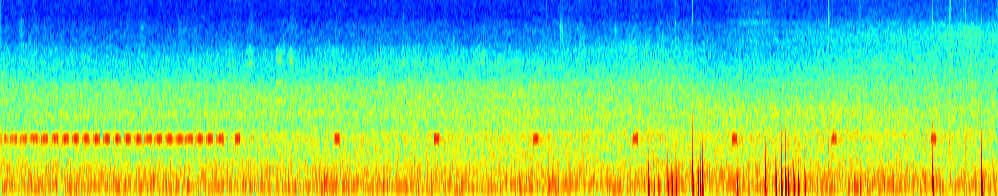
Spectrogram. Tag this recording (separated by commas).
Sound effect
